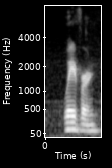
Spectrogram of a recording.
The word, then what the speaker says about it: wyvern: It's called a wavern. A wyvern? – Yeah. Wavern, yep. – Wavern. W-Y-V-E-R-N.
